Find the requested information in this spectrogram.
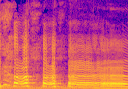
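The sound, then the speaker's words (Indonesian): Crying from a sad, tearful voice: two short wavering sobs, then a longer drawn-out wail with a quivering, mid-pitched tone. “Jangan sedih, Palis. Jangan menangis.”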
